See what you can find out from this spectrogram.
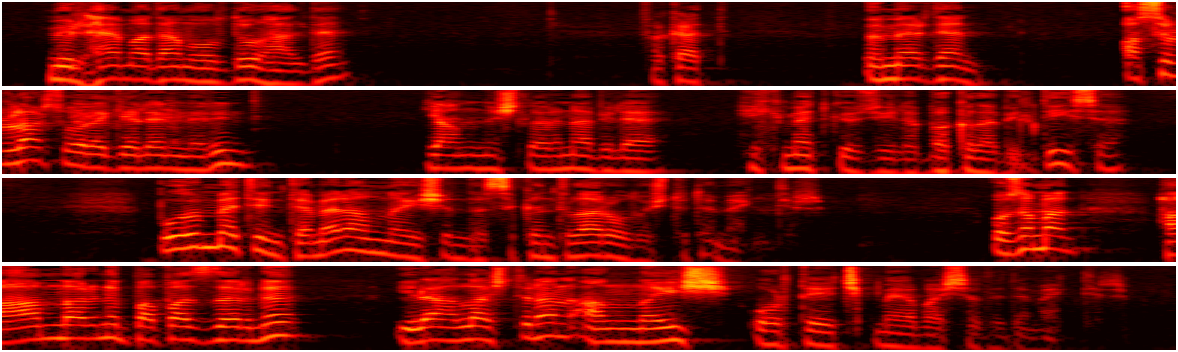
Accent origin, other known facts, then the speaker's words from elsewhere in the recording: Black Sea Region, Turkey; Karadeniz çocuğu olduğumuzu da unutmayın. Yani böyle dedim diye her yerli değilim, Karadenizliyim.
